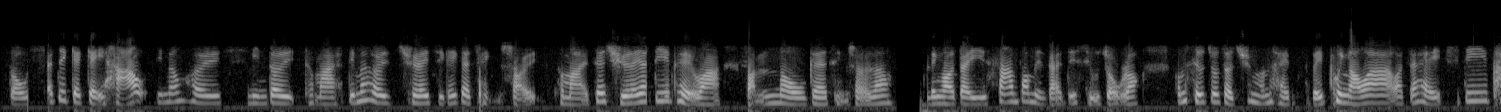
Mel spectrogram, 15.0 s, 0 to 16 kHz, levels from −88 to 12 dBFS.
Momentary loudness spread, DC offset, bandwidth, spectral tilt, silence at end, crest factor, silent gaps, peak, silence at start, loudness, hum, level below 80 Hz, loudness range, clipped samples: 11 LU; under 0.1%; 6.4 kHz; -6 dB/octave; 0 s; 18 dB; 8.97-9.19 s; -10 dBFS; 0.1 s; -29 LUFS; none; -70 dBFS; 3 LU; under 0.1%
